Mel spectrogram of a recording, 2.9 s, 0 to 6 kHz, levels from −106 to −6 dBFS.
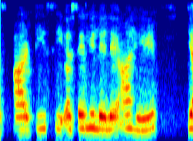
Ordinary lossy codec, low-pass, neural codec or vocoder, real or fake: none; 5.4 kHz; none; real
